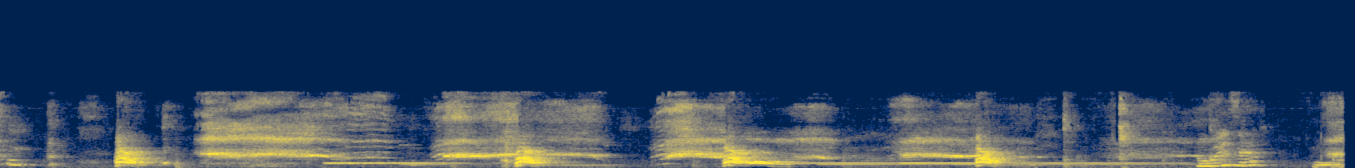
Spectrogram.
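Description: A Miniature Schnauzer gives sharp, harsh barks in spaced bursts, irritated by a crying baby on television.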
